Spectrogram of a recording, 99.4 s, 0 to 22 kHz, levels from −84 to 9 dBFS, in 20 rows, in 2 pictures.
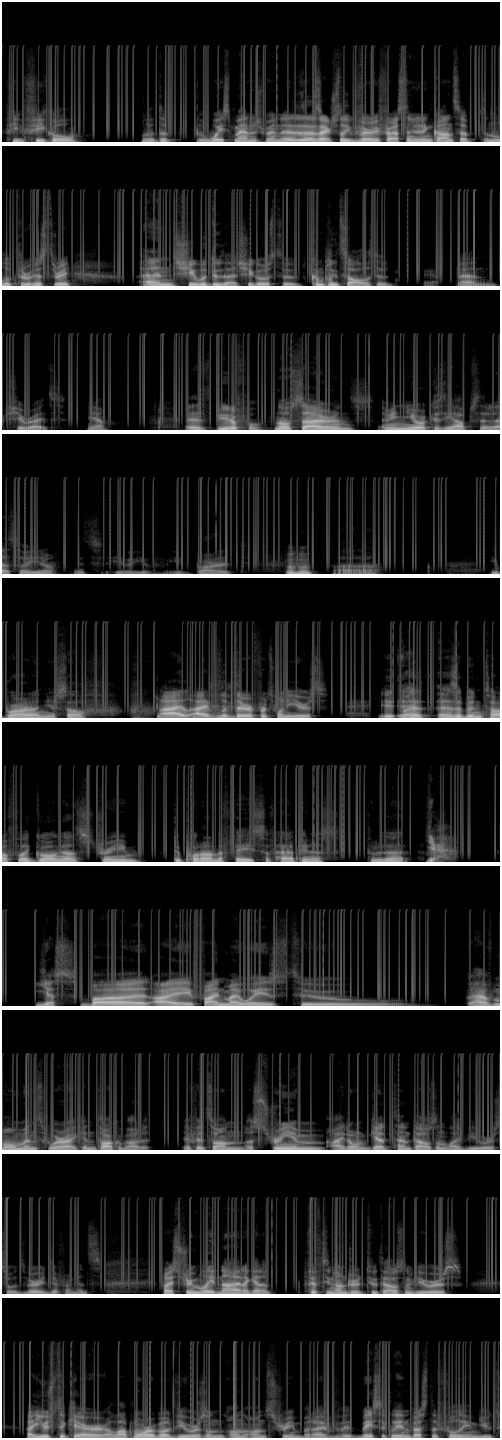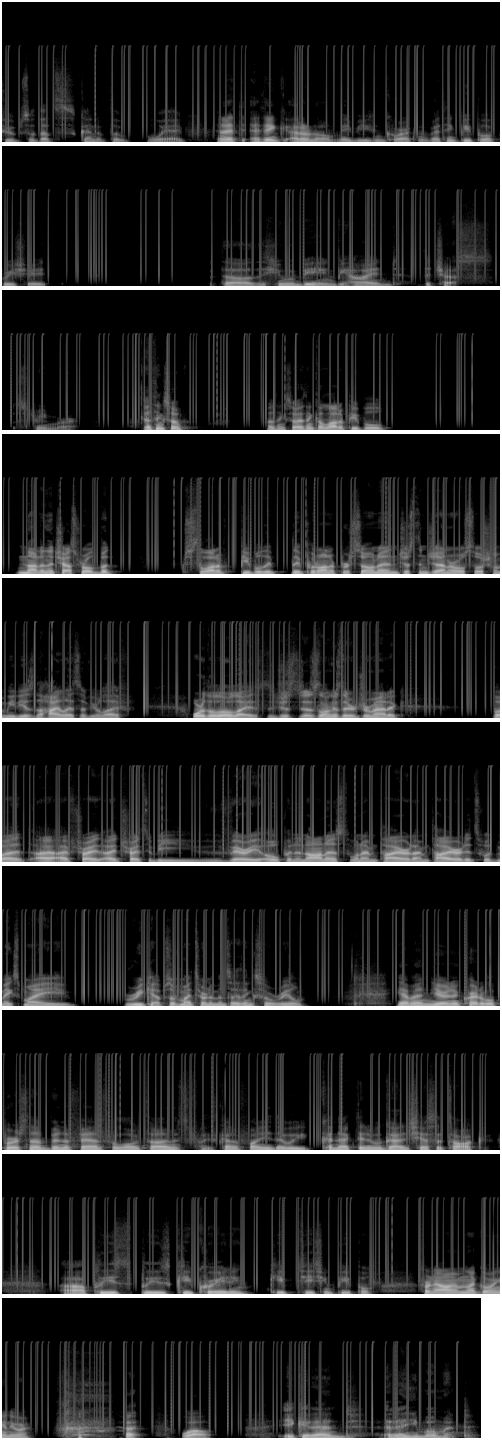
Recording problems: muffled; slightly; fading above 3.5 kHz
crackle, like an old record; faint; 20 dB below the speech

